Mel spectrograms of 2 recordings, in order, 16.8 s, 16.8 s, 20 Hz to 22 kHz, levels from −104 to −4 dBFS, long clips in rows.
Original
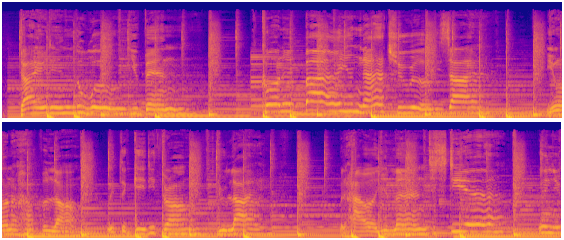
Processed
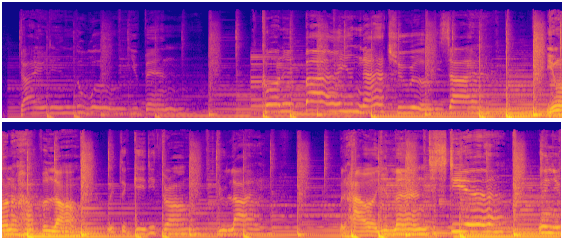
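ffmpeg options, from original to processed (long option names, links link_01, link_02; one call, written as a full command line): ffmpeg -i in.wav -af "volume=12.5dB,afade=type=in:start_time=2.84:duration=0.83:silence=0.281838,afade=type=in:start_time=6.95:duration=0.83:silence=0.266073,afade=type=out:start_time=9.51:duration=0.54:silence=0.398107,afade=type=in:start_time=13.16:duration=0.54:silence=0.446684" out.wav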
